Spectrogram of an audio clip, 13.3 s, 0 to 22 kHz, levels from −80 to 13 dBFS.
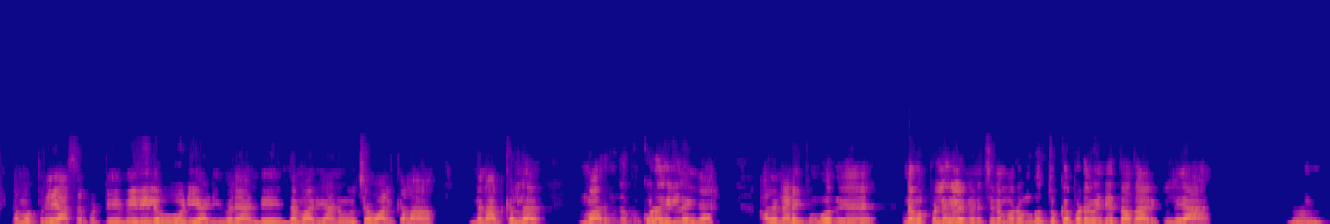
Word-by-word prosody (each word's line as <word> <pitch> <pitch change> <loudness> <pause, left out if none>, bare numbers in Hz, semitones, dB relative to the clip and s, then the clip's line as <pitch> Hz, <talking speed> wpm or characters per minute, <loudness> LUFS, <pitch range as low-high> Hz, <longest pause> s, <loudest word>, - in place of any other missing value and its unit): நம்ம 105 0 0
பிரயாசப்பட்டு, 125 -3 -1 0.2
வெளியில 145 +4 +3 0.2
ஓடி 135 -1 +1
ஆடி 105 -2 -6
விளையாண்டு, 115 0 +1
இந்த 110 +1 +1
மாரி 130 +2 +1
அனுபவிச்ச 130 +1 -3
வாழ்க்கலாம், 120 -2 0 0.4
இந்த 120 - -1
நாட்கள்ல 185 - +2 0.6
மருந்துக்குக் 265 -2 -2
கூட 235 - +4 0.2
இல்லைங்க. 155 -4 +1 0.6
அத 125 - +2
நெனைக்கும்போது, 190 -1 +2 0.7
நம்ம 175 +1 +5
பிள்ளைகள 215 +1 +4
நெனைச்சு 180 0 -4
நாம 150 -3 -3
ரொம்ப 205 +7 -3
துக்கப்பட 195 0 +2
வேண்டியதா 155 -1 +1
தான் 155 - +4
இருக்கு 105 -6 -10
இல்லையா? - - +3 1.0
ம். 140 -7 -4
150 Hz, 125 wpm, -23 LUFS, 120-185 Hz, 1.0 s, நம்ம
